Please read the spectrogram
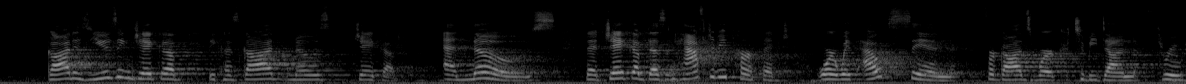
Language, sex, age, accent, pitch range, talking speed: English, female, 40-59, American, 205-260 Hz, 135 wpm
